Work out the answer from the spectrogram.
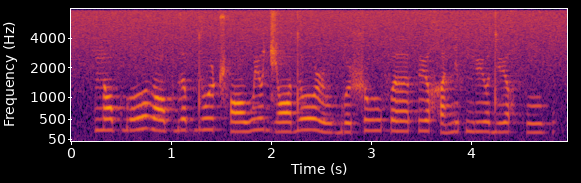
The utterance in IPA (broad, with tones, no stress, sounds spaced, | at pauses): n ɔː˨ p ɡ oː˨˦ ð ɔː˨ p ɡ əː˦ p d uː˦ ʈ͡ʂʰ ɔː˨ w y˦ ʊ̯ d͡ʑ ɔː˨ d oː˦ ɹ u˨ ɡ u˨ ʂ uː˦ f əː˦ θ yː˦ χ ə˨ n i˦ f ŋ yː˦ ʊ̯ d yː˦ χ f uː˦ p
